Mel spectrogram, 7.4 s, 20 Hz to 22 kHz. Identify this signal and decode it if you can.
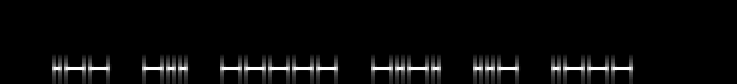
Morse code, heard as a keyed tone, about 20 wpm, spaced as for 15 wpm, 700 Hz. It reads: WD0CUJ
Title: 238 Lesson 38g - Letter q - Call Signs 20wpm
